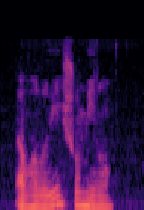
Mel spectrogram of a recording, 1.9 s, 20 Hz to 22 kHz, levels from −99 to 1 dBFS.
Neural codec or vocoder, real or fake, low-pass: none; real; 9.9 kHz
